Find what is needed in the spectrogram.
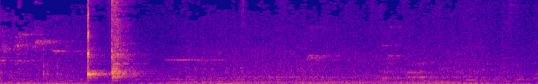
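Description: Two quick clinks of a metal mesh sieve knocking against a mixing bowl, close together about a second in, as sugar is poured and sifted into cake batter, over a steady low background.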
